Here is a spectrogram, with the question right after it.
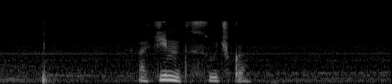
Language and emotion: Russian, neutral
